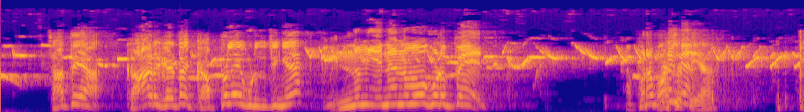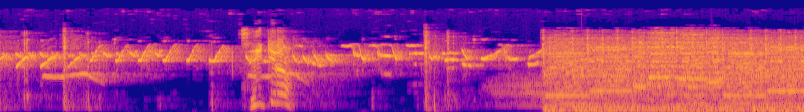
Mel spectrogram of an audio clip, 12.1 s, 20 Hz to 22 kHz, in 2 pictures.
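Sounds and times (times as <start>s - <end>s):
electronic high chirps: 0.0s - 11.8s.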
